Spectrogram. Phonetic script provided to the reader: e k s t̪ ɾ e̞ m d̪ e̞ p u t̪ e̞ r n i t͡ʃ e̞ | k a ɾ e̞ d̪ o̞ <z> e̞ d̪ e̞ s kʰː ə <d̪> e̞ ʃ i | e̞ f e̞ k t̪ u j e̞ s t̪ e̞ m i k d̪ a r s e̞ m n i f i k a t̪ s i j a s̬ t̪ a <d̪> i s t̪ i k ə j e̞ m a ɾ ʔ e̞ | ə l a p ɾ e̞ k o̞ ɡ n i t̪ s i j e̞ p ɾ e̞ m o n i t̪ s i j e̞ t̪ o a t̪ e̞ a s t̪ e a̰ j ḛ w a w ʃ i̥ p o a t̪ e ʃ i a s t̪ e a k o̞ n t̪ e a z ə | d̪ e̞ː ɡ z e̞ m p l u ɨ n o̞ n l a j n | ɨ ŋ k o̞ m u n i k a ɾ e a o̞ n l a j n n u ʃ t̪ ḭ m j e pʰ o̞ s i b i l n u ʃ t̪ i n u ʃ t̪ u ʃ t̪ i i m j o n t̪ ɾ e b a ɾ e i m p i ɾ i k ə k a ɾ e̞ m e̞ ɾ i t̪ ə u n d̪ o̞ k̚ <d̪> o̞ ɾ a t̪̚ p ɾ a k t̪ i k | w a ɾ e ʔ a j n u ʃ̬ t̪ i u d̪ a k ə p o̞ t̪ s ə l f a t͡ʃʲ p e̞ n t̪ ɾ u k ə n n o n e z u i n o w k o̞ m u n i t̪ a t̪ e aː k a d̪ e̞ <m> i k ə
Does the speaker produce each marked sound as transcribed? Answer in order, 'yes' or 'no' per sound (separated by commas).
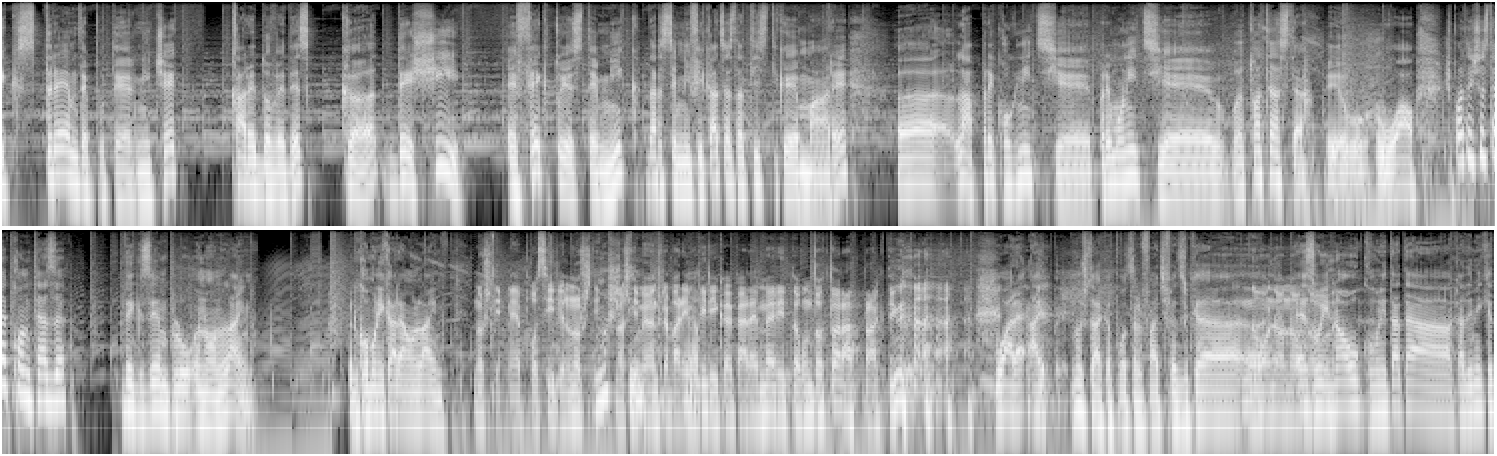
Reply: no, yes, no, no, yes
